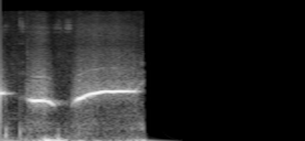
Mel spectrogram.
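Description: A person whistling three quick notes in the first second. The last note is the longest and slides up before holding.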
